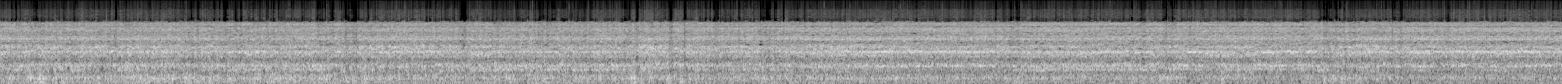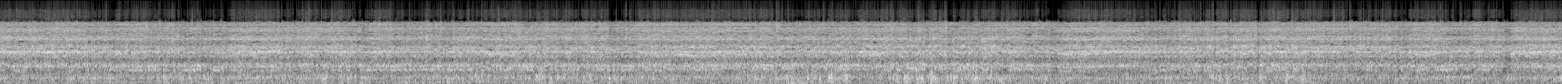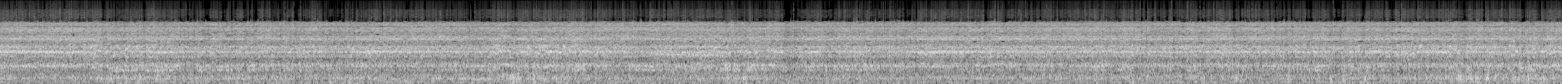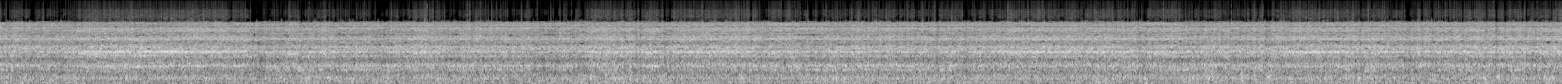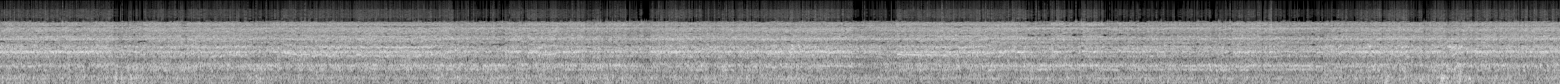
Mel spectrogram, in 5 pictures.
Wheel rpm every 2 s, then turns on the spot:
230, 220, 220, 230, 220, 220, 220, 230, 230, 230, 230, 220, 230, 230, 230, 220, 220, 230, 230, 220, 230, 230, 230, 230, 220, 230, 230, 230, 230, 220, 230, 220, 220, 220, 230, 220, 230, 230, 230.
none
